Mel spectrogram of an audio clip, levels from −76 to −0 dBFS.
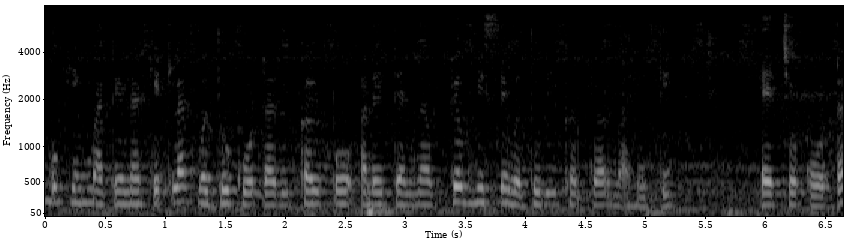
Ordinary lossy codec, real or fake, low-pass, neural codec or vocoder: none; fake; 7.2 kHz; codec, 16 kHz, 8 kbps, FreqCodec, larger model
